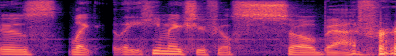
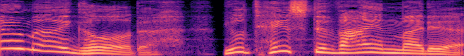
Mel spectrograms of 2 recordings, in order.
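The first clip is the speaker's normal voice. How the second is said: slow sinister clown villain drawl, swooping up high; 8 semitones higher, 4 dB louder than usual. Imagining the Joker kissing the listener's neck, in a Joker voice. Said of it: "Imagine the Joker kissing along your neck".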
